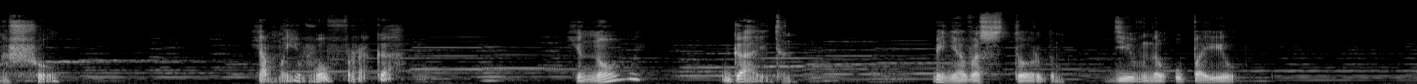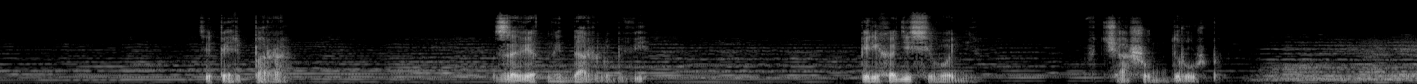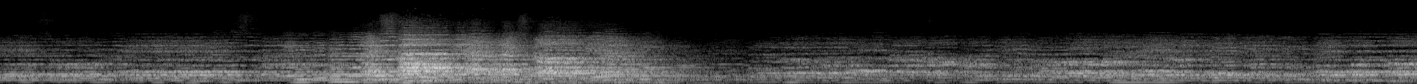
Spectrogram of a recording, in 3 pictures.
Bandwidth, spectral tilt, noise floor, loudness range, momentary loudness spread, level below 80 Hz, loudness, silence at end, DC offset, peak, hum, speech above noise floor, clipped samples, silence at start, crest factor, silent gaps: 12 kHz; -4.5 dB/octave; -49 dBFS; 12 LU; 23 LU; -54 dBFS; -23 LUFS; 0 s; under 0.1%; -2 dBFS; none; 27 dB; under 0.1%; 0 s; 22 dB; none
